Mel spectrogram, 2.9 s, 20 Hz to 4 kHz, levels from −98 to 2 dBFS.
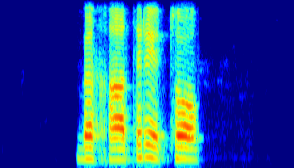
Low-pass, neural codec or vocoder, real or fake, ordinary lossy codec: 3.6 kHz; none; real; Opus, 16 kbps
